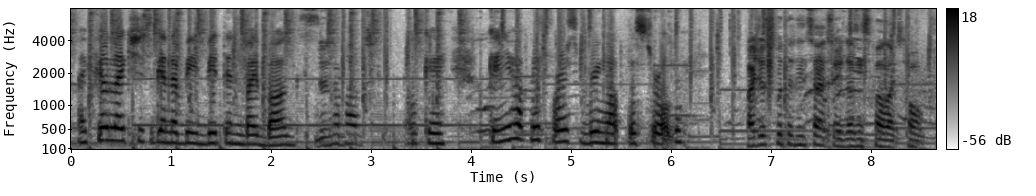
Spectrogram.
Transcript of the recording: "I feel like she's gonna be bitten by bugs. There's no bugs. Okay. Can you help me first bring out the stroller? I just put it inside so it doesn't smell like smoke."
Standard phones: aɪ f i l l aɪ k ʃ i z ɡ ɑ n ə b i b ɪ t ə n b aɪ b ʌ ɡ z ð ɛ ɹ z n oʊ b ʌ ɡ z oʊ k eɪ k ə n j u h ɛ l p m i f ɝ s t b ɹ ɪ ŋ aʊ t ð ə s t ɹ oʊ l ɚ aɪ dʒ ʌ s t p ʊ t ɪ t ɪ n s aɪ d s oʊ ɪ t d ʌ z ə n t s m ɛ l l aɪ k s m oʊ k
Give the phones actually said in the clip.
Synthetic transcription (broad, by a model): aɪ f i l l aɪ k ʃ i s ɡ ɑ n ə b i b ɪ t ə n b aɪ b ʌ ɡ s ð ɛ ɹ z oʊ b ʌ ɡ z oʊ k eɪ k ə n j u h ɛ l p m i f ɝ s t b ɹ ɪ ŋ aʊ t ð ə s t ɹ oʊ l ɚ aɪ dʒ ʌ s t p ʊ t ɪ t ɪ n s aɪ d s oʊ ɪ t d ʌ z ə n t s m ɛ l l aɪ k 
